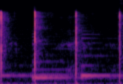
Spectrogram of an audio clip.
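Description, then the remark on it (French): A small stick or branch taps against a glass four times at a steady, unhurried pace, each sharp click leaving a faint ringing tone that lingers between strikes. Quiet, with no voices. “il tapote le verre avec une branche”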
